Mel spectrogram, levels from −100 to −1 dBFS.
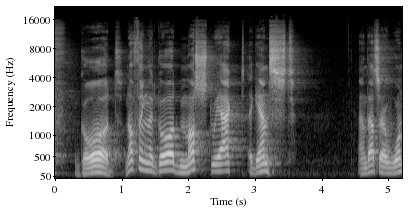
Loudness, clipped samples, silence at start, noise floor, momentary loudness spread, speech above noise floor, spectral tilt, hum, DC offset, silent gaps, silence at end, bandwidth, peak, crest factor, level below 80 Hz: -28 LUFS; under 0.1%; 0 s; -75 dBFS; 13 LU; 47 dB; -2 dB/octave; none; under 0.1%; none; 0 s; 16.5 kHz; -12 dBFS; 18 dB; -86 dBFS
